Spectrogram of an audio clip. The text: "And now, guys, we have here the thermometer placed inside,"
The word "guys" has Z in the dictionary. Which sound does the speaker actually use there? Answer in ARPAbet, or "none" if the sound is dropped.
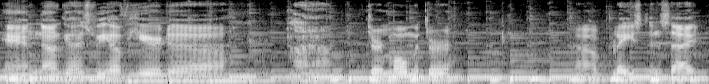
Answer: S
